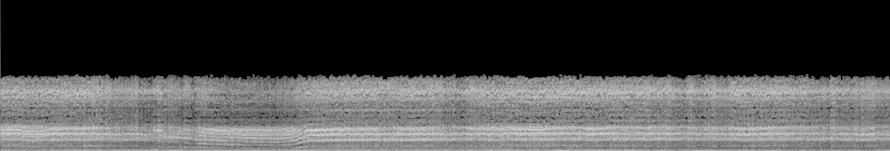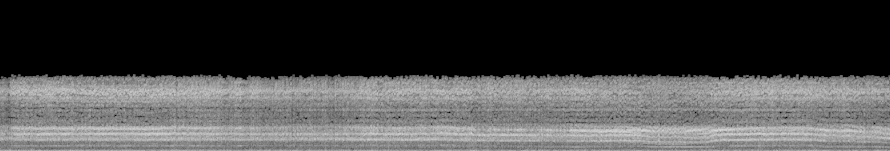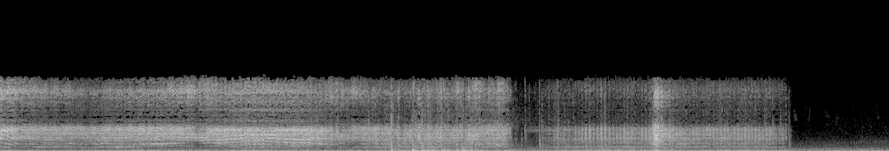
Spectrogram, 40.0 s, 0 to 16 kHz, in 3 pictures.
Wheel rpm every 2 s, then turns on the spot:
160, 110, 140, 160, 160, 160, 160, 160, 170, 170, 150, 130, 150, 90, 70, 70, 50, 20, 40, 10.
34-40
